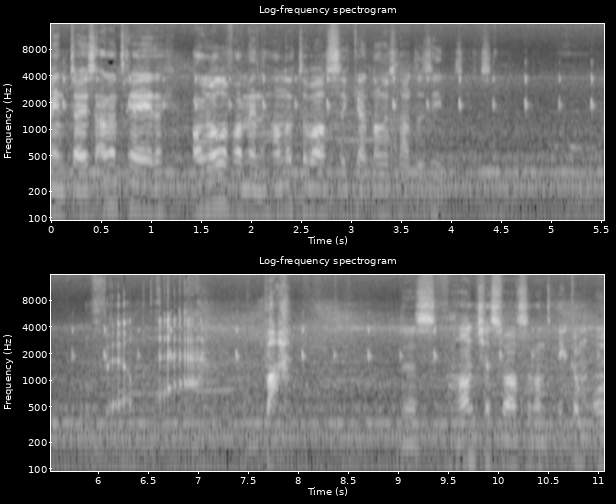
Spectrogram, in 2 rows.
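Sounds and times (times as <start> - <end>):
light ticking: 0.0 - 11.0
van engine running: 0.0 - 11.0.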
